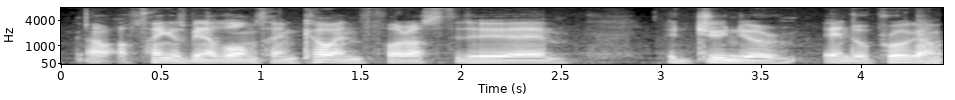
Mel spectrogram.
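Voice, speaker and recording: A man talks with a Scottish accent. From Scotland, Dundee. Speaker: former international hockey player and coach. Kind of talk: casual interview.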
